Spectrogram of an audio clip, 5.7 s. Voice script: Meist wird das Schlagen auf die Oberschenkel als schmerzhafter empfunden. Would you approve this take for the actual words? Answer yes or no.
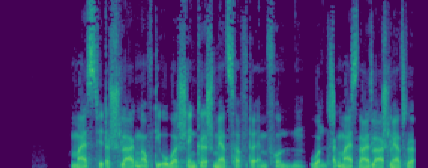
no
